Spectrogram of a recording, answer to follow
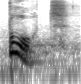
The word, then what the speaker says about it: bought: So listen carefully to the pronunciation by bought. You notice that o u g h t is pronounced ought.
